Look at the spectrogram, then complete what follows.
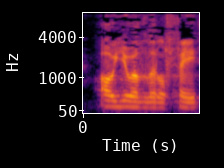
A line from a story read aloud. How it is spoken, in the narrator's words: he said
